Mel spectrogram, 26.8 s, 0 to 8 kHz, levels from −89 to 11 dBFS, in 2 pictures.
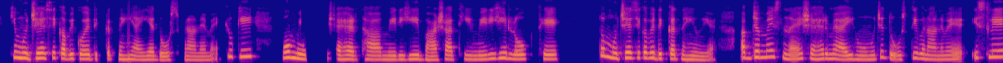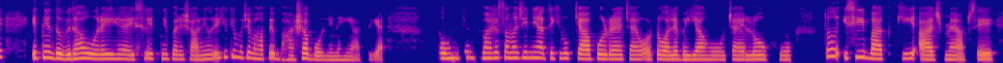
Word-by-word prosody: कि 280 - +2
मुझे 245 -2 +6
ऐसी 245 +1 -1
कभी 220 -1 +4
कोई 210 0 +4
दिक्कत 200 0 -8
नहीं 195 0 0
आई 170 0 -3
है 180 - +1
दोस्त 165 0 -4
बनाने 165 -1 -5
में। 165 - -8
क्योंकि 320 +1 +1 0.4
वो 270 +1 +8
मेरा 235 -6 +6 0.3
शहर 195 -3 0
था, 185 -1 0
मेरी 185 0 -1
ही 200 +1 +2
भाषा 175 +3 0
थी, 195 0 -6
मेरी 195 +4 0
ही 250 +2 +3
लोग 210 -2 0 0.2
थे, 205 -1 +3 0.6
तो 360 - +3
मुझे 260 -3 +4
ऐसी 260 0 +1
कभी 260 0 +4
दिक्क़त 220 -2 +1
नहीं 185 -2 0
हुई 165 -2 -3
है। - - -9 0.4
अब 255 -2 +2
जब 290 -1 +5
मैं 295 +2 +2
इस 305 0 -6
नए 225 0 +1
शहर 225 -2 +1
में 220 -1 +1
आई 190 0 +2
हूँ, 190 -1 -2
मुझे 195 +9 -3
दोस्ती 255 -1 -3
बनाने 195 -5 -2
में 195 +1 -3 0.2
इसलिए 300 +3 +1 0.4
इतनी 270 +2 +3
दुविधा 225 -1 +7
हो 235 -2 +4
रही 215 +1 +2
है, 210 -2 -2
इसलिए 230 +3 -3
इतनी 225 -1 -6
परेशानी 200 -2 -4
हो 210 - -2
रही - - -1
है, - - -5
क्योंकि 300 +1 -4
मुझे 270 -3 -1
वहाँ 220 -3 -2
पे 240 0 +2
भाषा 185 +5 0
बोलनी 175 -1 -4
नहीं 170 0 -7
आती - - -13
है। - - -6 0.8
तो 240 - +5
उनको 245 +3 0 0.2
भाषा 250 +1 +2
समझ 260 -1 +1
ही 265 - +2
नहीं 260 0 +1
आती 245 -1 -1
कि 240 0 -8
वो 240 0 -2
क्या 215 -2 +4
बोल 215 -1 +4
रहे 205 0 0
हैं, 205 - -2
चाहे 205 -1 -3
वो - - -3
ऑटो 205 +1 -1
वाले 195 0 +2
भैया 190 0 +1
हों, 185 0 -4
चाहे 190 -1 -2
लोग 190 0 -1
हों। 190 0 -4 0.5
तो 335 +1 +2
इसी 295 +4 +2
बात 215 -1 +2 0.2
की 230 0 -3 0.2
आज 190 0 0
मैं 190 0 -1
आपसे 95 +1 -2
210 Hz, 215 wpm, -22 LUFS, 190-245 Hz, 0.8 s, वो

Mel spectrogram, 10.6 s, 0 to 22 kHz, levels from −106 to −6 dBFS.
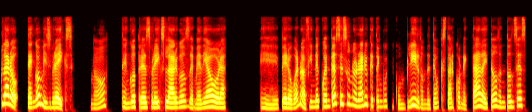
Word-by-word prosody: Claro, 305 -2 +7 0.2
tengo 190 - +4
mis 180 - -2
breaks 175 -5 +2 0.4
¿no? 160 +10 -7 0.3
Tengo 180 +2 -1
3 175 -1 0
breaks 175 +3 -1
largos 185 +2 +2
de 160 - -3
media 170 +7 +1
hora, 170 -3 +2 0.7
eh, 145 -3 -7
pero 165 -3 +2
bueno, 160 - -1
a - - +1
fin 190 +3 -6
de 205 - +1
cuentas 210 +10 +1
es 300 +1 0
un 280 -5 -3
horario 225 +5 +2
que 225 - -2
tengo 200 +1 -7
que 200 - -27
cumplir 190 - -1
donde 145 -3 -9
tengo 165 +4 -8
que - - -15
estar 170 +3 -5
conectada 180 - +1
y 160 - -1
todo. 205 +4 -2
Entonces, 190 +6 -1
185 Hz, 190 wpm, -22 LUFS, 170-210 Hz, 0.7 s, Claro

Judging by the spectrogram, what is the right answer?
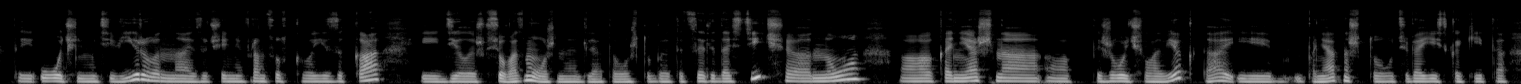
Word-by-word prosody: Ты 140 -3 -3
очень 145 -2 +2
мотивирован 145 - +3
на 135 -1 +1
изучение 130 +1 -2
французского 140 +2 -4
языка 135 - +1 0.4
и 130 -1 -1
делаешь 125 -1 0
всё 145 - +1
возможное 125 -3 +2
для 120 0 -2
того, 125 0 -2
чтобы 130 +1 -6
этой 125 0 -5
цели 140 +1 -1
достичь. 135 - +2
А, 150 -3 +1
но, 185 +12 +4 0.4
а, 145 -1 0
конечно, 150 0 +1
а, 140 -3 -3 0.2
ты - - -3
живой 145 +1 +3
человек, 135 - 0
да? 155 +4 0
И 130 -2 0
б 125 0 -11
м, - - -10
понятно, 145 +7 0
что 135 -3 -5
у 130 0 -3
тебя 135 +2 -3
есть 135 -2 0
какие-то 130 0 -5
135 Hz, 140 wpm, -26 LUFS, 130-150 Hz, 0.4 s, но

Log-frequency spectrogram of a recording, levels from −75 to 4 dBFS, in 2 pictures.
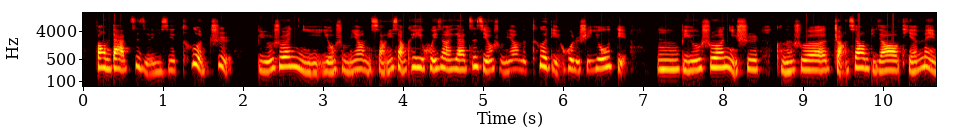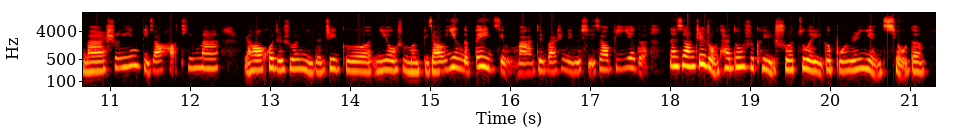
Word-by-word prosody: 放 280 -2 +6
大 265 -4 +7
自 235 +6 -6
己 190 -9 -7
的 - - -10
一 200 - -9
些 225 +3 -4
特 230 +11 -1
质。 - - -4 0.3
比 220 - -8
如 220 +3 0
说 300 +2 +3
你 210 -11 -3
有 205 0 -1
什 240 -1 -7
么 205 - -6
样 245 -1 -2
你 - - -9
想 - - 0
一 - - -3
想 285 +1 +3
可 290 - -6
以 280 -2 +2
回 250 -1 0
想 260 -3 0
一 - - -6
下 240 -1 +4
自 300 +5 -2
己 245 -6 +2
有 230 - 0
什 245 - -10
么 200 - -7
样 240 +1 -4
的 220 - -7
特 295 +8 -1
点 365 +8 -6
或 250 - +1
者 215 - -3
是 225 - -2
优 260 +5 +2
点。 300 - -5 0.4
嗯， 245 0 -1
比 225 -3 -2
如 235 +3 +1
说 280 +1 +4
你 255 -8 -1
是 240 +1 0 0.2
可 - - -9
能 210 +2 -1
说 230 -1 +3
长 230 -2 0
相 275 +1 +6
比 215 - -9
较 225 +1 +7
甜 215 -1 -3
美 275 -5 0
吗？ 210 +1 +2
声 275 +3 0
音 320 +2 -3
比 - - -6
较 215 +2 +2
好 230 - -4
听 265 -1 -8
吗？ 260 -1 -2 0.3
然 225 - -3
后 230 - +7
或 275 +2 0
者 230 -3 -2
说 250 0 -4
你 225 -6 -5
的 200 -1 -6
这 255 +3 -3
个 215 -3 -3
你 215 - -4
有 230 -1 -1
什 230 - -9
么 200 -1 -3
比 200 -1 -10
较 205 +1 +4
硬 280 0 0
的 205 - +1
背 295 +5 +2
景 245 -1 -5
吗？ 185 0 0
对 225 +1 -3
吧， 205 -1 -1
是 245 +3 -12
哪 210 - -7
个 200 - -4
学 380 +7 -3
校 240 -1 +2
毕 250 +1 -11
业 280 -1 -1
的。 - - -8 0.3
那 305 0 +3
像 305 -1 +6
这 360 +1 +5
种 270 - +1
它 275 - -1
都 290 +2 -1
是 280 -2 -5
可 260 - -6
以 205 - -2
说 235 -1 +1
作 255 +2 -3
为 220 - +3
一 190 - -2
个 230 - -2
博 220 -1 -4
人 245 +3 -2
眼 190 -6 -3
球 200 - +7
的 210 -1 -3
240 Hz, 320 characters per minute, -24 LUFS, 215-270 Hz, 0.4 s, 大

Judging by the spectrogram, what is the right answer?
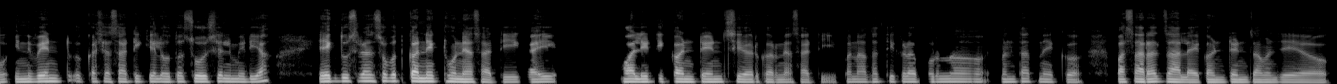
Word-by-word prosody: Invent 135 +3 +2 0.2
कशासाठी 130 -1 -3
केलं 130 +1 -1
होतं 125 +1 -1
सोशल 135 +1 +2
मीडियावर? 130 +5 -1 0.4
या 140 - +7
एक 145 0 +4
दुसऱ्यांसोबत 150 0 +1
कनेक्ट 145 -1 +6
होण्यासाठी, 115 -3 +2
काही 120 +2 +1 0.7
क्वालिटी 130 0 +3
कंटेंट 125 -1 +3
शेअर 115 -1 0
करण्यासाठी, 110 -1 -5
पण 120 0 -5
आता 120 0 -4
तिकडे 125 0 -1
पूर्ण 125 +1 -2 0.5
म्हणतात 120 +2 -4
ना, 125 - -3
एक 115 0 -9 0.5
पसाराच 125 +1 +2
झालाय 110 -3 +2
कंटेंटचा 110 0 -1
म्हणजे 105 0 -3
अ, 100 -1 -3
125 Hz, 125 wpm, -24 LUFS, 115-130 Hz, 0.7 s, या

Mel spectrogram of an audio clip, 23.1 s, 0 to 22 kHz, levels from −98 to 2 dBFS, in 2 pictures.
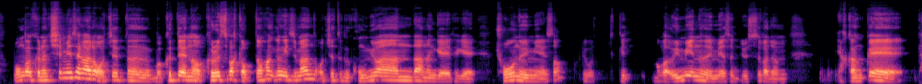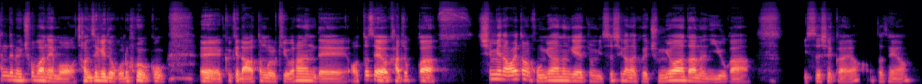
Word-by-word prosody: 뭔가 160 0 +3
그런 135 -3 +1
취미 220 +11 +1
생활은 205 -5 +8
어쨌든 125 -7 -1
뭐 - - -6
그때는 140 0 +4
그럴 145 0 +5
수밖에 145 - +2
없던 135 0 -1
환경이지만 165 +1 +1
어쨌든 120 -2 -8
공유한다는 130 -2 0
게 100 -1 -1
되게 100 -3 -6 0.3
좋은 130 +4 +1
의미에서 105 -5 -4 0.2
그리고 105 -2 -17 0.2
특히 - - -15 0.3
뭔가 - - -2
의미 145 +9 0
있는 140 -5 -1
의미에서 100 0 -4
뉴스가 95 - -6
좀 90 -1 -10 0.7
약간 110 0 -1
꽤 460 0 +4 0.2
팬데믹 145 -5 -4
초반에 130 -5 +1
뭐 90 -2 -1
전 120 -2 -1
세계적으로 115 -5 0
꼭 115 -5 -2 0.4
예 95 -5 +2
그렇게 - - -6
나왔던 - - +1
걸로 100 -2 -3
기억을 105 - -5
하는데 95 -9 -1
어떠세요? 115 +2 +3
가족과 130 +4 +1 0.5
취미나 180 -3 0
활동을 175 -1 +2
공유하는 130 +2 -2
게 115 -1 -1
좀 105 -2 -11
있으시거나 120 0 -6
그게 100 - -8
중요하다는 115 -3 +1
이유가 90 -3 -5 0.7
있으실까요? - - -8
어떠세요? 100 +5 -12
125 Hz, 360 characters per minute, -23 LUFS, 105-145 Hz, 0.7 s, 생활은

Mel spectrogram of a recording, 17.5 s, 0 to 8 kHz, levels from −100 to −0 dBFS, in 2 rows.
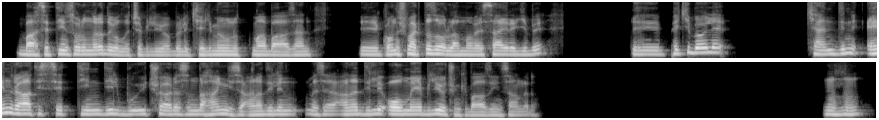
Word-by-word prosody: bahsettiğin 140 +1 +2
sorunlara 150 +1 +2
da - - +3
yol 140 -3 +2
açabiliyor. 125 +1 -4
Böyle, 125 -1 -2
kelime 130 +3 0
unutma, 130 0 0
bazen, 125 +1 0 0.5
iii, 140 -1 -1
konuşmakta 150 +4 +3
zorlanma 135 -4 +3
vs. 130 +2 -4 0.3
gibi. 155 +6 -4 0.8
Eee, 150 0 -2
peki, 165 +5 -2
böyle, 215 +1 +3 0.8
kendini 160 +4 -1
en 185 +4 +4
rahat 165 -2 +5
hissettiğin 155 -1 -3
dil 155 -2 -2
bu 150 +1 -1
3'ü 155 +2 -3
arasında 145 -1 0
hangisi? 145 -3 -1
Ana 130 +2 -1
dilin 145 +1 -3
mesela 145 -1 -5
ana 150 +1 0
dili 150 +2 0
olmayabiliyor 150 0 +4
çünkü 120 -4 -9
bazı 120 -1 -2
insanların. 120 0 -9 2.9
Hı 150 - -3
hı. 145 +2 -3
145 Hz, 125 wpm, -24 LUFS, 135-155 Hz, 2.9 s, rahat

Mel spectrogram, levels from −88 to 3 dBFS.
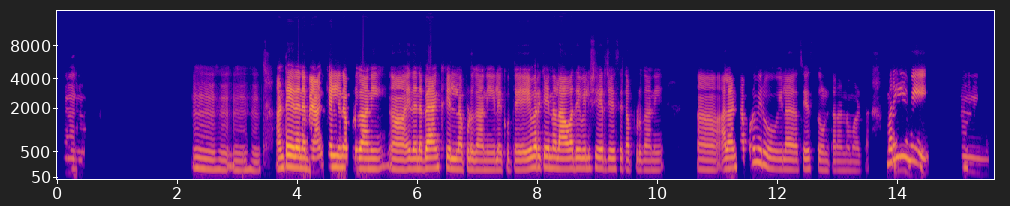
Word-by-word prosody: హ్మ్. 175 -2 -15 1.8
హుహు. 175 -3 -8 0.2
హుహు. 160 0 -12 0.4
అంటే 195 +3 +3
ఏదైనా 195 -2 +7
బ్యాంక్‌కెళ్ళినప్పుడు 205 0 +3
గాని 180 0 +2 0.3
ఆహ్, 170 -1 +3
ఏదైనా 180 -1 0
బాంక్‌కెళ్ళినప్పుడు 185 -3 +1
గాని 160 0 -4
లేకపోతే 165 0 -7 0.2
ఎవరికైనా 200 -1 +1
లావాదేవీలు 185 +1 +2
షేర్ 185 -2 -1
చేసేటప్పుడు 175 -2 -7
గాని 160 0 -11 0.7
ఆహ్, 165 -2 -5
అలాంటప్పుడు 190 +6 -2
మీరు 250 -5 -3 0.2
ఇలా 170 0 -3 0.2
చేస్తూ 180 0 -8
ఉంటారనమాట. 155 -1 -16 0.4
మరీ 340 +7 -1 0.2
మీ 300 - +1 0.8
హ్మ్. 360 -3 -13
180 Hz, 100 wpm, -22 LUFS, 165-195 Hz, 1.8 s, ఏదైనా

